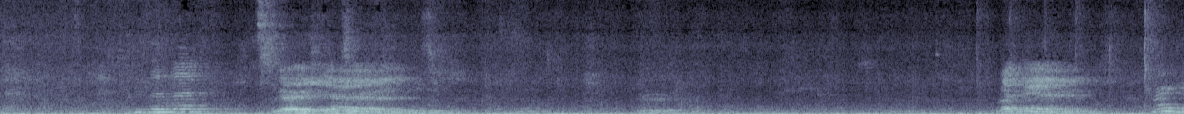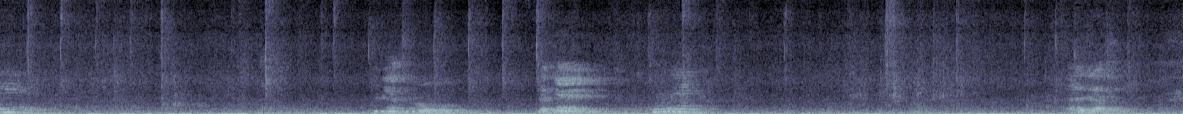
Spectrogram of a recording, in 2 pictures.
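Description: A man loudly calls out commands in a large echoing hall.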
